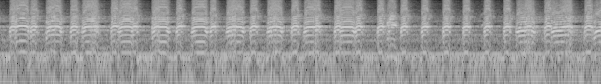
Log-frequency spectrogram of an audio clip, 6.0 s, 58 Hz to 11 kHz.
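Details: Pair of white-bellied sea eagles trading places on the nest, recorded by nest cam 7/1/2015, squonking nonstop: rapid run of harsh, honking notes about two to three per second, overlapping in duet, over a constant background hum.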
